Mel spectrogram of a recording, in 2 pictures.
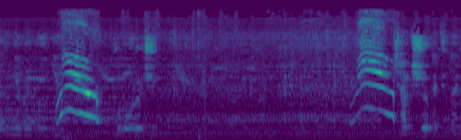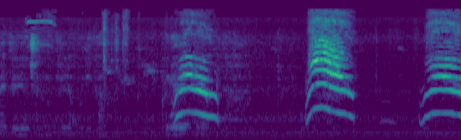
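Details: Adopted kitten from a mountain village crying, meant to drive off country mice: scattered rising-falling meows, several pairs close together, separated by quiet stretches with faint murmuring in the background.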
